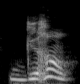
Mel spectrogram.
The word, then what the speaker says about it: grand: Grand. Grand. Quel est le féminin de grand? Grand. C'est grande. Grande. On entend le son de au féminin. Automatiquement, il faut rajouter un D à la fin de grand.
